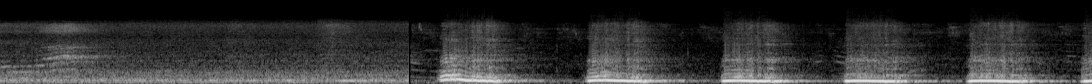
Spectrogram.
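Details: Male lion at Tobe Zoo, Japan, on 5 October 2021, roaring repeatedly as if calling for his absent mate; after a quieter stretch, deep drawn-out roars begin near four seconds and come about every 1.5 seconds, each low and loud.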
